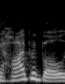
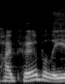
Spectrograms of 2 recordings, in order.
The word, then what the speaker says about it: hyperbole: Every The number of times I say hyperbol instead of hyperbole is not even funny.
